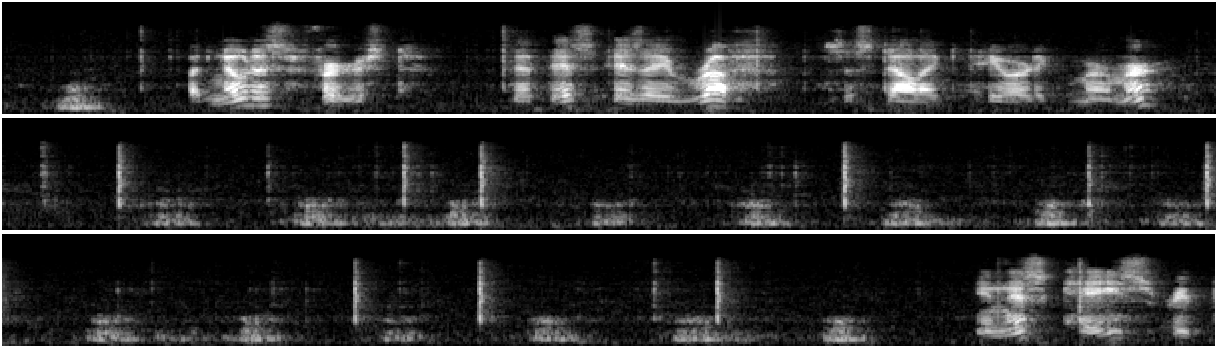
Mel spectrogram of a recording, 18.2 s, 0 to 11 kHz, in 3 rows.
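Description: Rough, harsh systolic murmur at about 60 beats a minute, taking the place of the first sound, with no second sound: aortic stenosis. Brief narration before and after.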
